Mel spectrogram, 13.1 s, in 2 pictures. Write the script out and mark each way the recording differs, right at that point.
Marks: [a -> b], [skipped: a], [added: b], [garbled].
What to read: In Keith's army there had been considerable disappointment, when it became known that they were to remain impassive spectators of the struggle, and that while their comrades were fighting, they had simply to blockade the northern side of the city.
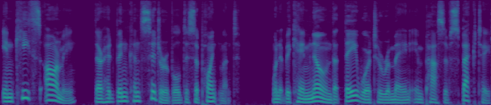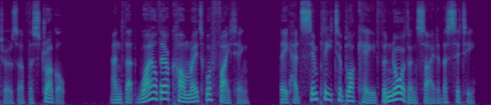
In Keith's army there had been considerable disappointment, when it became known that they were to remain impassive spectators of the struggle, and that while their comrades were fighting, they had simply to blockade the northern side of the city.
